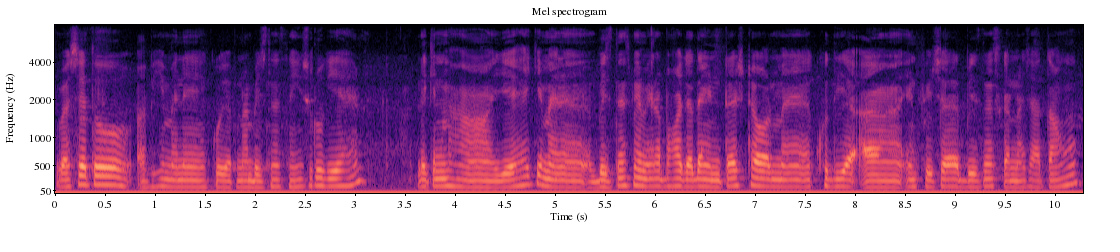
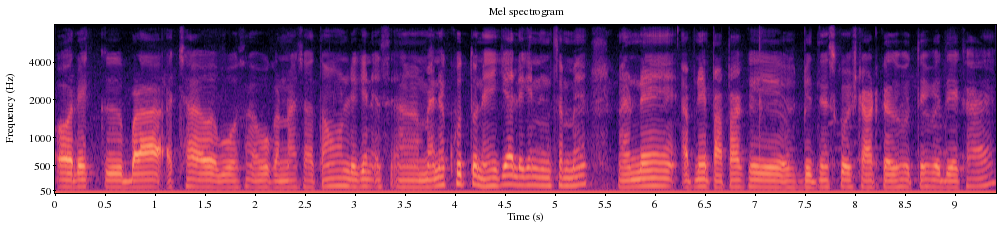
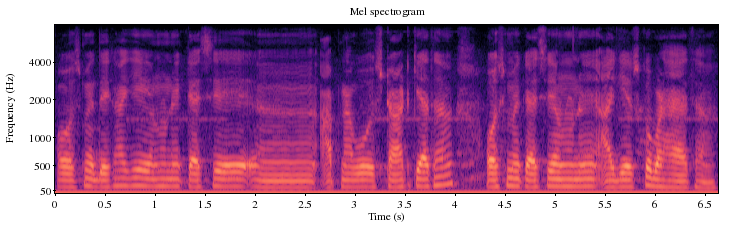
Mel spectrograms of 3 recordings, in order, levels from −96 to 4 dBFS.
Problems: constant background noise, background conversations at intervals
